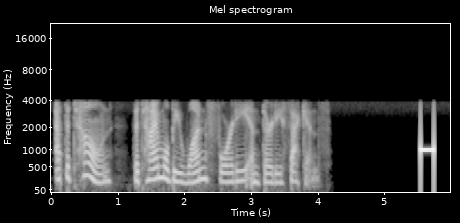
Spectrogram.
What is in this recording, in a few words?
telephone time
